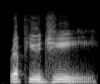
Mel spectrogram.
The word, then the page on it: refugee: American English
